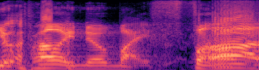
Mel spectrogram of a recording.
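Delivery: very loud, high, scornful, disdainful delivery. Imitating a character introducing his father: imitating someone saying it with disdain. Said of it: "the way that he says it with, like, disdain".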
